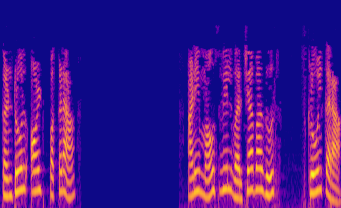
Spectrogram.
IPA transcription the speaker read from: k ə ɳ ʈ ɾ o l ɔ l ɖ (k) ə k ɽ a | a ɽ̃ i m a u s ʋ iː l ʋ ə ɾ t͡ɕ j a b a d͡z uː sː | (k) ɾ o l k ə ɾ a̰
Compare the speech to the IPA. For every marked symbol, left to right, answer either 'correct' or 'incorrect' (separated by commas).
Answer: incorrect, correct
